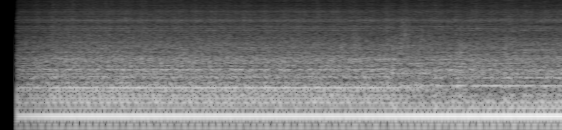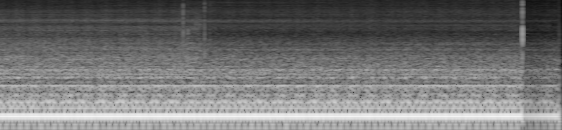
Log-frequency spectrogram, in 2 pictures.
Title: Unknown Noisy Exhaust Fan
